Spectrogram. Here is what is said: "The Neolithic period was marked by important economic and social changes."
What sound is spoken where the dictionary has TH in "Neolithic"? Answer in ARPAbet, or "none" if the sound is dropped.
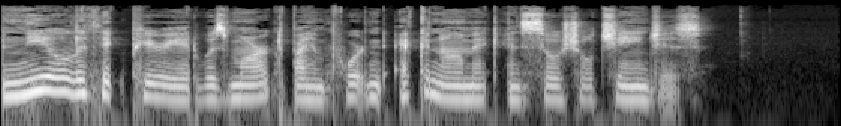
TH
